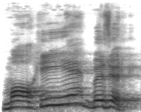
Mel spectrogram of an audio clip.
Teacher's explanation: cho'ziq unli i bilan tugaganligi uchun aytganimizdek, yozuvda emas, balki faqat talaffuzda bitta ye tovushi orttiriladi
